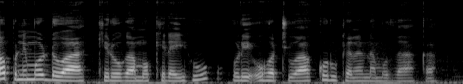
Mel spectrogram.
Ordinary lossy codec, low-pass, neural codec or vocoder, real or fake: none; none; none; real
